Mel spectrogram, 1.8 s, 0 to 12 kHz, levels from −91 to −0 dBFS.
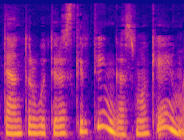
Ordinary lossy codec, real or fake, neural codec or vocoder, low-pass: AAC, 32 kbps; real; none; 10.8 kHz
